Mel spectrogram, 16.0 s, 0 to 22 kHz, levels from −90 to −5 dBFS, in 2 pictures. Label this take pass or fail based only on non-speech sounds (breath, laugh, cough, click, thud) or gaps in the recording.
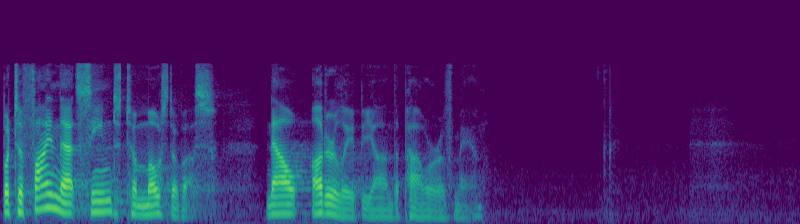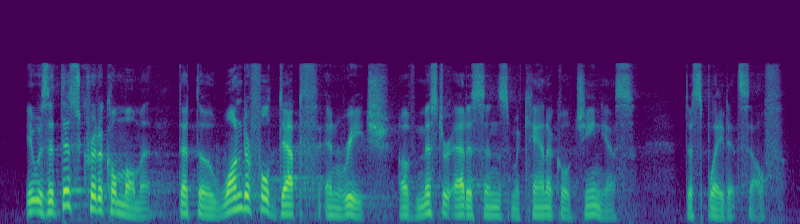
pass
